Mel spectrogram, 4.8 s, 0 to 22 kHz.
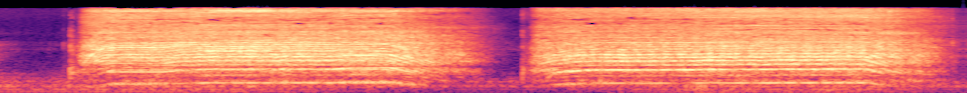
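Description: A HUINA 1570 RC excavator with rubber tracks drives, its electric motors giving two sustained high whining runs, each about two seconds long, with a short pause between, close and loud.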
